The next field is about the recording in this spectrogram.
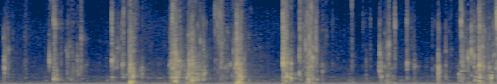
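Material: Plastic.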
